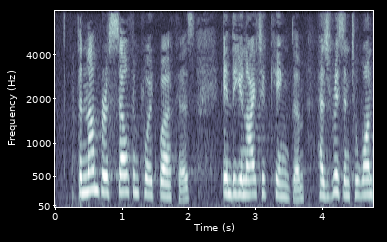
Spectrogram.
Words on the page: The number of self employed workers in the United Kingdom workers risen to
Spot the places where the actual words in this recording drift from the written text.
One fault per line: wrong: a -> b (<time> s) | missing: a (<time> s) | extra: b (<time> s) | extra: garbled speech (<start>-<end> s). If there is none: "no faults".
wrong: workers -> has (3.9 s)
